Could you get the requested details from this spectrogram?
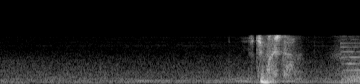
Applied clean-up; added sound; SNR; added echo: none; none; none; none.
